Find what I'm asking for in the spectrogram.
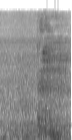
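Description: Sea waves wash over a beach in Jaffna where people are bathing, a steady broadband rush that swells louder partway through, with no voices rising clearly above it.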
